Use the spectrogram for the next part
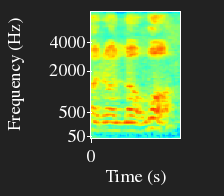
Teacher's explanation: अंतस्थ मतलब बीच की स्थिति। ऐसे व्यंजनों के उच्चारण में जीभ मुख के किसी भी भाग को पूर्णतः स्पर्श नहीं कर पाती है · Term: अंतस्थ व्यंजन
